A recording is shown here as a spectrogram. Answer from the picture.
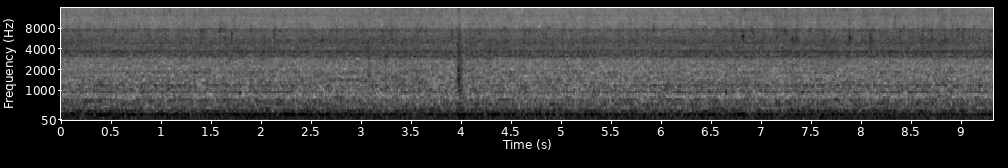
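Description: Breaded green tomato slices frying in a skillet of oil over a steady low whir, with a single light metallic click about four seconds in as the tongs set a slice down on the cookie sheet's wire rack.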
